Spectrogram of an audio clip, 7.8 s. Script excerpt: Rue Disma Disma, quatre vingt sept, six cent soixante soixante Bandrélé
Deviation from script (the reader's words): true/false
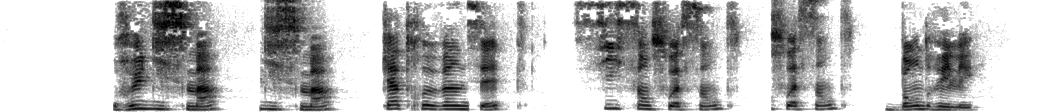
false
